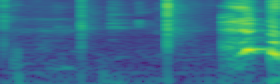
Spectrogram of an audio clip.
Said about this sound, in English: Clap. Clap, please. Yay. Please clap.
